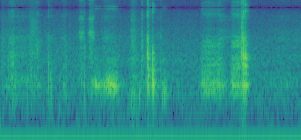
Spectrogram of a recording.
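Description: Quiet handling noises from a roll of duct tape being turned over in the hands, with a few soft breathy sounds and two sharp short clicks, about three and five seconds in.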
